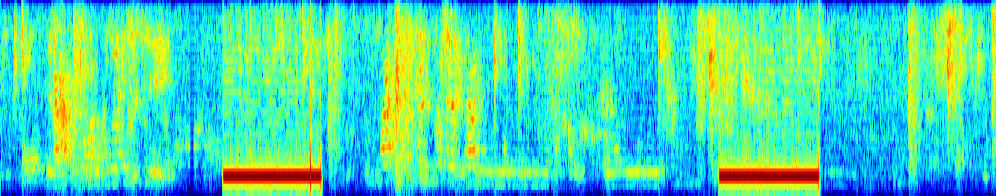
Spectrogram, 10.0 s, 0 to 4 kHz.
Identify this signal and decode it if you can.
Ringback tone (Europe, 425 Hz), with speech.
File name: out- -2023- - - .59257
